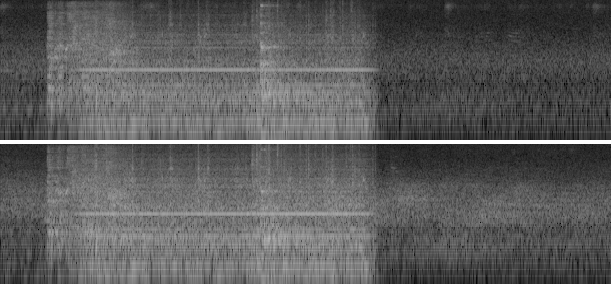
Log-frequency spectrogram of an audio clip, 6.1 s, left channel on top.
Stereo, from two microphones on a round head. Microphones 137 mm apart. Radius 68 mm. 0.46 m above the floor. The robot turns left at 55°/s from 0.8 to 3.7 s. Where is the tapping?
25° left (ahead or behind), 4.5 m; by 2.8 s 35° left (ahead or behind), 4.5 m.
